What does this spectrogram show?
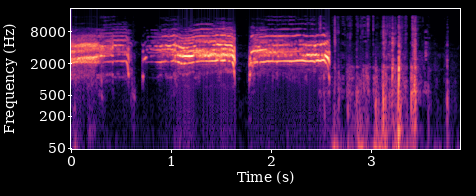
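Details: Juvenile peregrine falcon, Barycz Valley, Poland, recorded 1 June 2022 as it slides off a branch; three loud, rasping, sustained screeching calls in quick succession, followed by rustling and clattering noises.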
